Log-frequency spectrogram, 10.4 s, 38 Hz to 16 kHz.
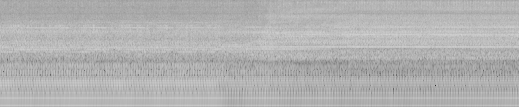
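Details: Honda EM6500SX electric-start generator after carburetor cleaning and oil change, loaded with a heat gun through an amp/watt meter. A loud, steady drone holding constant speed with no hunting or surging. It runs normally under load.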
